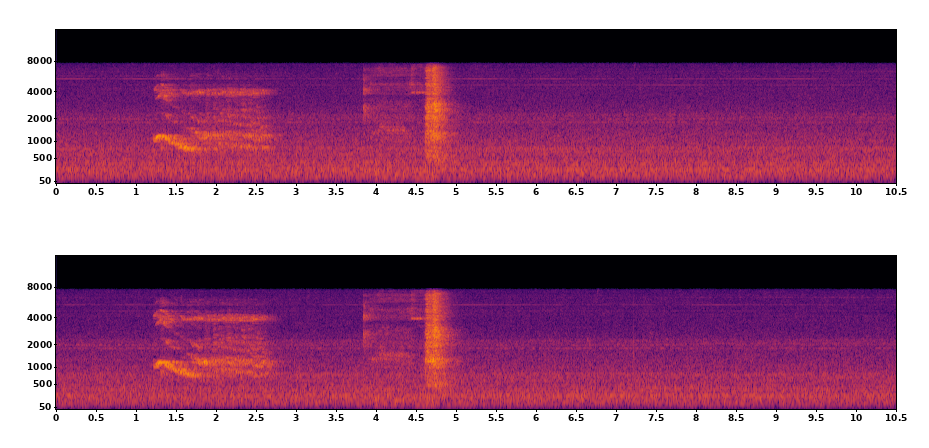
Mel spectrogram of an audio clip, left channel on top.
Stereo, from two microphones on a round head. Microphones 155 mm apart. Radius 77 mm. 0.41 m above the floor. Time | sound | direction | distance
1.2 | laughter | 40° right (ahead or behind) | 1.8 m
3.8 | a camera shutter | 5° right (ahead or behind) | 1.1 m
